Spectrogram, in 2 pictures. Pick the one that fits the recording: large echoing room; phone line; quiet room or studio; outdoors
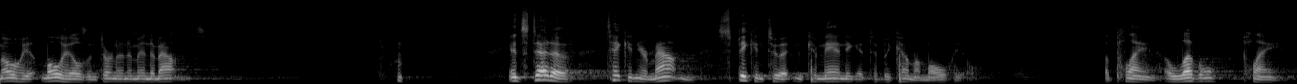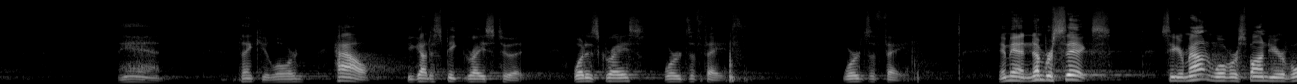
large echoing room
